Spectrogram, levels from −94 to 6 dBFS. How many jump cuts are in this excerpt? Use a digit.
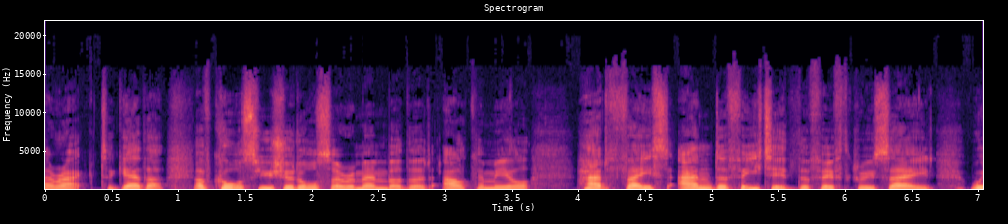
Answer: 1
